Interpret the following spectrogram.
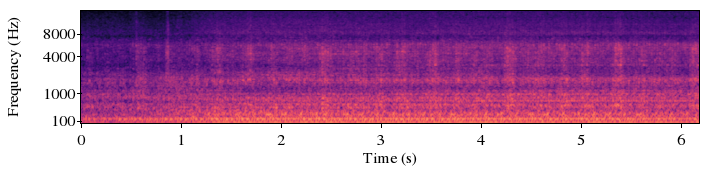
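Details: BMW GT 530d N57 diesel at idle with a light metallic rattle about three beats a second over the clatter; owner suspects a loose timing chain, not confirmed.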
